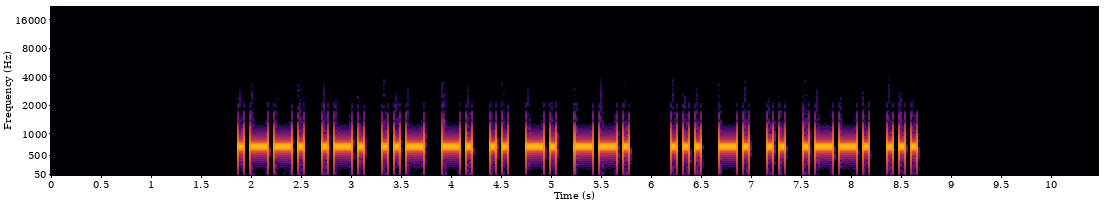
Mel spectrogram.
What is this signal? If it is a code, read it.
Morse code, heard as a keyed tone, about 20 wpm, 700 Hz. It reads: PRUNING SNIPS
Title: Difficult Words - Speed-Racing with Hints - 20wpm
